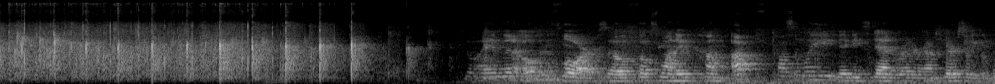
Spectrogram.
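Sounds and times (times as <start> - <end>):
audience applause: 0.0 - 4.3
speech: 5.7 - 9.9.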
